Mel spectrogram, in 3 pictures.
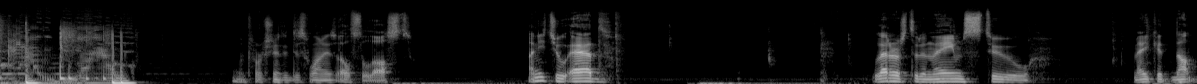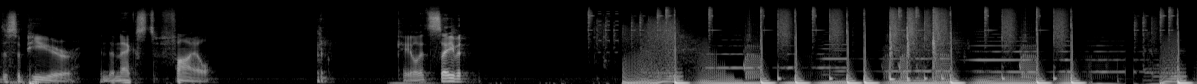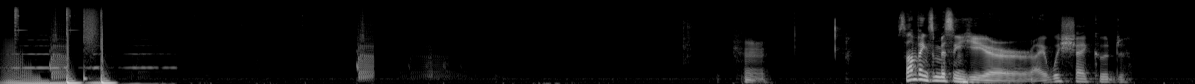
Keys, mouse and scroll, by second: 0.0 shift+right click, 0.6 shift+click, 1.1 shift+space, 1.2-2.6 ctrl+shift+drag, 2.9 click, 3.4 ctrl+click, 3.9 ctrl+right click, 5.0 ctrl+click, 5.2 ctrl+a, 5.9 Return, 6.9-7.5 drag, 8.1-8.7 ctrl+drag, 8.3 ctrl+right click, 9.0 ctrl+click, 9.2 space, 9.3 a, 10.7 Left, 10.9 BackSpace, 11.2 Return, 13.3 click, 15.1 click, 16.2 ctrl+s, 17.5 click, 17.7 space, 18.2 ctrl+scroll down 2, 20.1-20.6 scroll down 2, 20.6-21.0 scroll up 2, 21.2 scroll down 2, 22.1 scroll up 2, 22.7 space, 23.0 ctrl+click, 23.3 ctrl+scroll up 2, 23.5 ctrl+scroll down 2, 24.4 click, 24.9 space, 25.0 click, 25.5 click, 26.0 click, 26.2 space, 26.6 click, 28.0 space, 32.9 right click, 34.9 click.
